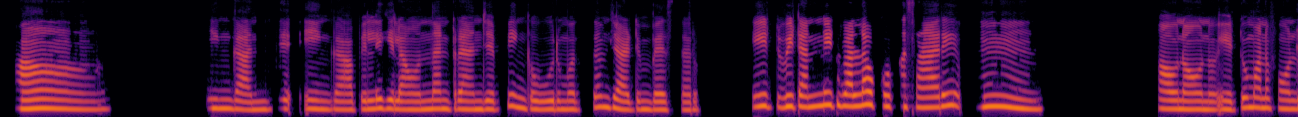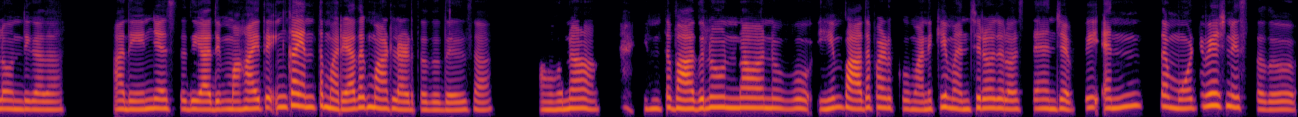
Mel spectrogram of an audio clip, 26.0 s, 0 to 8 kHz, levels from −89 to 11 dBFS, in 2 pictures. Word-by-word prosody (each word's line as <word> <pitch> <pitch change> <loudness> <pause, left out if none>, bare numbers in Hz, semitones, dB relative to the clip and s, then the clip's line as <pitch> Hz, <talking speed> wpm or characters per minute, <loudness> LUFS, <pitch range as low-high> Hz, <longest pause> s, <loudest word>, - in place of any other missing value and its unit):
ఆ! 220 -1 +2 1.9
ఇంగంతే, 210 -1 -3 0.3
ఇంకా 210 -1 -4 0.2
పిల్లకిలా 215 -1 0
ఉందంట్రా 215 0 -1
అని 210 0 -1
జెప్పి, 210 +7 -4
ఇంక 230 -2 -3 0.2
ఊరు 210 0 -1
మొత్తం 210 +6 -5
చాటింపేస్తారు. 200 -2 -3 0.6
ఈట్ 290 -3 -1
వీటన్నిటి 285 +3 +2
వల్ల 285 +2 +4
ఒక్కొక్కసారి 275 0 -1 0.3
హ్మ్. 270 -5 +2 1.4
అవునవును. 210 -2 0 0.2
ఎటూ 205 +6 -4
మన 250 -1 +1
ఫోనులో 220 0 -1
ఉంది 210 0 -1
గదా! 205 0 -2 0.6
అదేం 210 0 +1
జేస్తది? 220 -2 -1
అది 205 0 +1
మహా 210 +2 +2
అయితే 230 +2 +2
ఇంకా 270 +4 +4
ఎంత 265 +1 0
మర్యాదగా 220 +5 +3
మాట్లాడతదో 200 -3 0
దెలుసా? 195 +1 -3 0.6
అవునా! 210 +4 +1 0.7
ఇంత 225 -1 -2
బాధలో 230 +3 +5
ఉన్నావా 250 0 +3
నువ్వు? 230 0 -2 0.3
ఏం 240 +3 +2
బాధపడకు, 245 0 +2
మనకీ 215 +6 0
మంచి 215 +2 0
రోజులొస్తాయని 230 -1 0
జెప్పి, 215 +4 -2 0.2
ఎంత 285 +5 -2 0.2
మోటివేషనిస్తదో! 245 -5 0
225 Hz, 105 wpm, -23 LUFS, 210-250 Hz, 1.9 s, బాధలో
